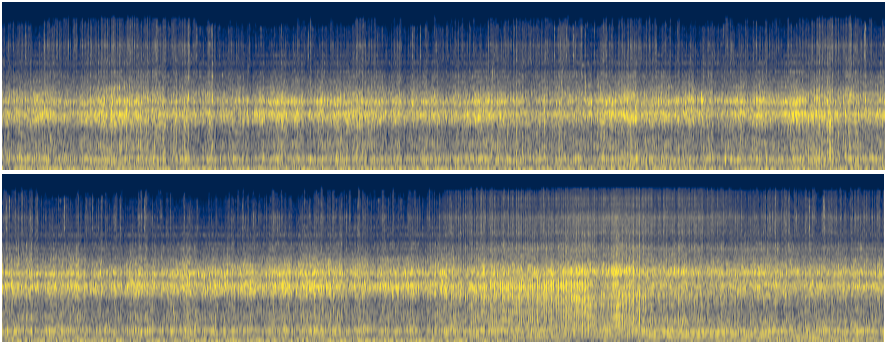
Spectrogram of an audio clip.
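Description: A motorbike engine drones close by, revving up and then easing off.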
